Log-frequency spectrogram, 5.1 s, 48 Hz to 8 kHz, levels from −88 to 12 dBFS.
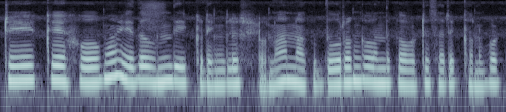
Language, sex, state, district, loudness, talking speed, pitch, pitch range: Telugu, female, Andhra Pradesh, Sri Satya Sai, -15 LUFS, 155 wpm, 180 Hz, 170-195 Hz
